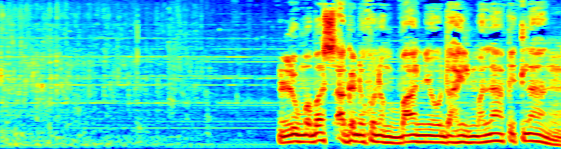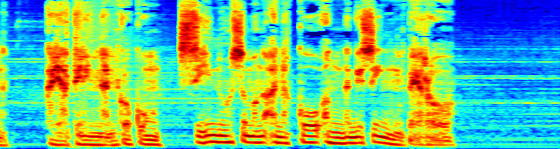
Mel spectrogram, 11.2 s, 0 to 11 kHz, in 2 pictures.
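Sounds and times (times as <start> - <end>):
water pumped from a hand pump and poured into a container: 0.0 - 2.2
speech: 2.8 - 10.2.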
